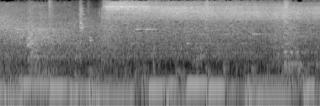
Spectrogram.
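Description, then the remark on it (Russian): Hot forged metal is quenched in water, giving a loud, steady hiss of steam that holds for several seconds over a low, uneven rumble, with no voices. “Скорее, скорее, не жалейте, бейте посильнее. Теперь в воду.”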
